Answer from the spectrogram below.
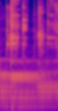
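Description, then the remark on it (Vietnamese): Small jingle bells rattle and ring in a few quick shaking bursts, a bright metallic tinkling that is fairly soft, with no voices. “Vài hôm sau, trong lúc đang lúi cuối pha sữa cho con, thì bỗng kiên nghe thấy tiếng lục lạc ở trên nồi rung lên.”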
